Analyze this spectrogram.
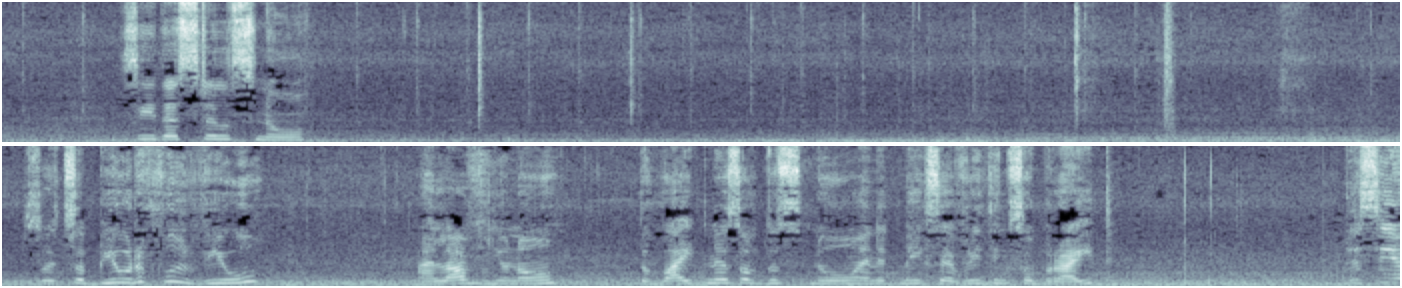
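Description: A car's engine and tyres rumble steadily on the road.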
